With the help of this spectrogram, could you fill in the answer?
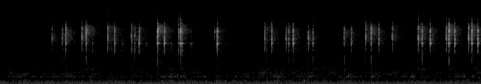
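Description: Long nails tap and scratch a large solid wax pillar candle, making about twenty quick, dry, bright clicks in uneven bursts. Each tick stops almost instantly with no ring, over a faint, quiet background.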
